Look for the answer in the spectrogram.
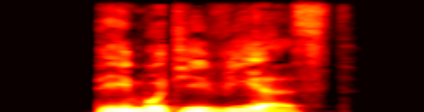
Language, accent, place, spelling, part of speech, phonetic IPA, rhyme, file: German, Germany, Berlin, demotivierst, verb, [demotiˈviːɐ̯st], -iːɐ̯st, De-demotivierst.ogg
- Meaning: second-person singular present of demotivieren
